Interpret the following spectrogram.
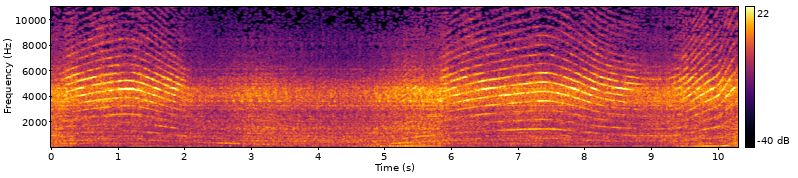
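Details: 2002 Mercedes ML320: high whine under the car rising and falling with engine rpm as it revs and settles; source not pinned down, cause unknown.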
